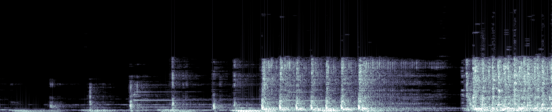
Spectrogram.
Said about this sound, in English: Night has fallen over Bombay Harbor, and the only footsteps heard on the mole are those of watchmen and police, and a few beggars too hungry to sleep.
